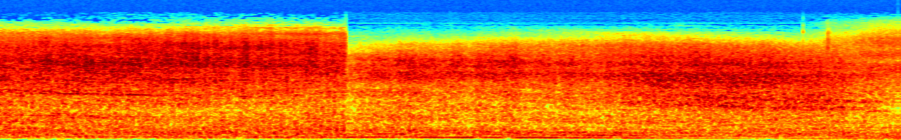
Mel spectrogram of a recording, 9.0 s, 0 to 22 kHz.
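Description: JF-17 Thunder and Mirage fighter jets of the Pakistan Air Force fly during a navy exercise, a loud continuous engine roar with steady broadband rush that shifts slightly partway through, with no voices.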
